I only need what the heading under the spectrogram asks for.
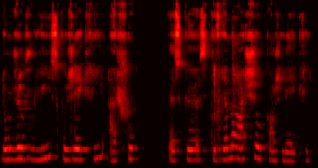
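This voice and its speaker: Hoarse young woman with a cold. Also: a little high, level tone, unhurried, mellow, reverberant, a little hiss or hum. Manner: hesitant, many fillers and restarts. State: has a cold and a sore throat. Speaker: YouTuber. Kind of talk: casual vlog commentary, partly read from a script.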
